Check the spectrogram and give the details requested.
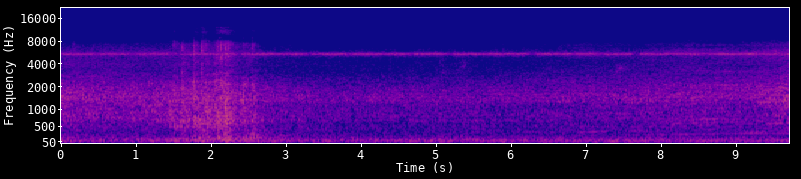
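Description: Train running at a railway station: a steady low rumble with a brief louder swell about two seconds in.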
